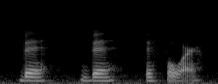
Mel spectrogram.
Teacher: sometimes it can vary a tiny bit in pronunciation for example in the word before it sounds a little bit closer to a short I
